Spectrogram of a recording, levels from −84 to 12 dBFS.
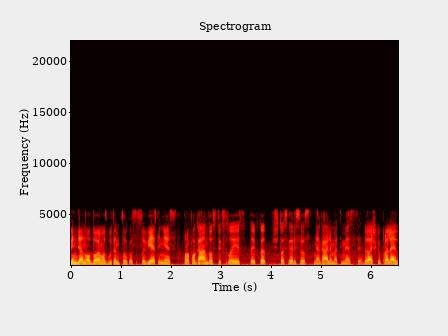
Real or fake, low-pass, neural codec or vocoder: real; 5.4 kHz; none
